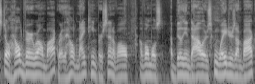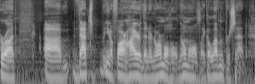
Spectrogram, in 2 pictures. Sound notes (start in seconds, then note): none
